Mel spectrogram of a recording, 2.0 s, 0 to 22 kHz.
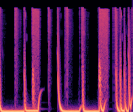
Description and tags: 1222-corque-manyvoices
I cut a few short clips from some of my projects to submit to a project that I had seen on the .microsound mailing list. It's pretty fun to do this, I will try to garnish more goodies and share them with the world soon!
This is a short breakbeat loop, synthesized completely using Ableton Operator.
